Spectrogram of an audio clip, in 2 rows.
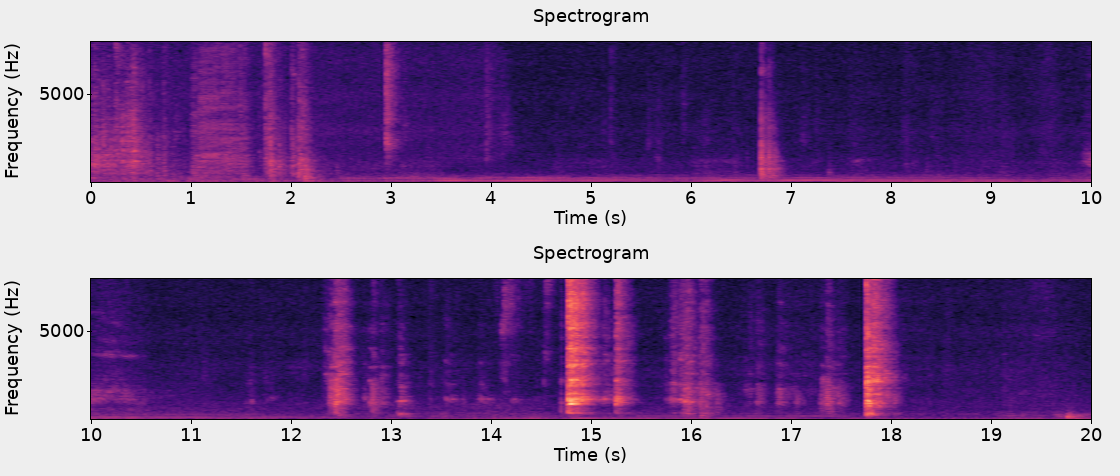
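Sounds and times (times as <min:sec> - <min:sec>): faint steady hum: 0:00.0 - 0:20.0
objects knocking and clattering: 0:06.6 - 0:07.0, 0:12.3 - 0:18.2.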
